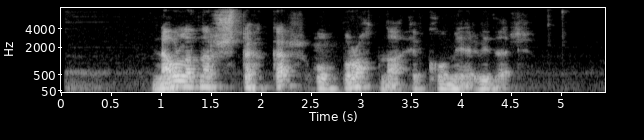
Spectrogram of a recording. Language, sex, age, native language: Icelandic, male, 30-39, Icelandic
